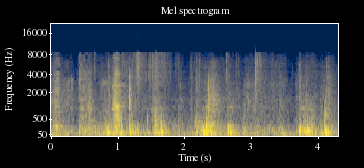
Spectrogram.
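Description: A golden retriever romping on a fabric sofa: irregular soft thuds of its paws and body landing on the cushions, with its panting.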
